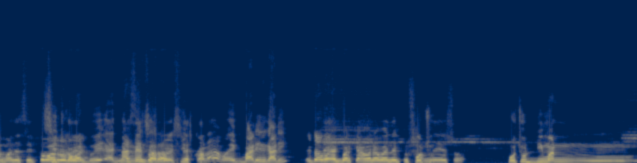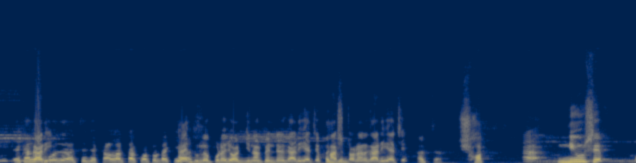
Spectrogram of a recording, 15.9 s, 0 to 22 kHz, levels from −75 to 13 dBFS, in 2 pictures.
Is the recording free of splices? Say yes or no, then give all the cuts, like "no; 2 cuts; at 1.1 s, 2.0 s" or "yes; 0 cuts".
no; 2 cuts; at 4.1 s, 14.6 s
